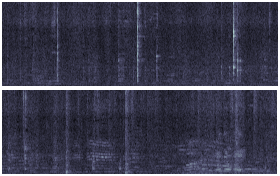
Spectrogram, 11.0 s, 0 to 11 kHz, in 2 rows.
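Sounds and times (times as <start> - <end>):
metal tools clinking: 2.3 - 3.3, 4.3 - 6.2.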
